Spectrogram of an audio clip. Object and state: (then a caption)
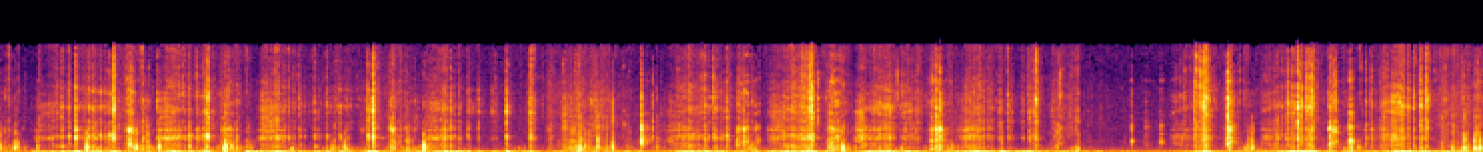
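Dry bar soap being shaved. A solid, dry green bar of soap is shaved by hand with a utility blade, sending green flakes falling. The blade makes a rapid run of short, crisp scraping strokes with bright clicks over a steady low rumble.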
